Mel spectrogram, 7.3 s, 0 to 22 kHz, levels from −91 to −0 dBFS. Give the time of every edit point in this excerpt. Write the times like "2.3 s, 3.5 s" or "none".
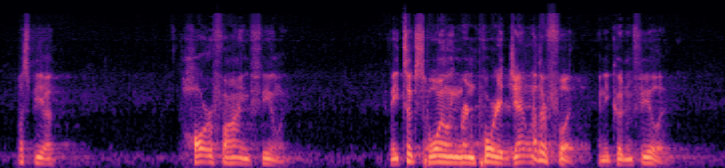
4.2 s, 4.6 s, 5.3 s, 5.9 s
